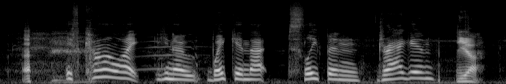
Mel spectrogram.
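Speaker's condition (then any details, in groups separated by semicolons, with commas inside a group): No condition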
